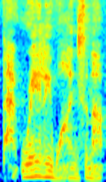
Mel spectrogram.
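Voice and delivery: usual speaking voice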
